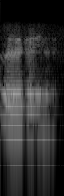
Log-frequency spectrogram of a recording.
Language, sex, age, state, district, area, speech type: Bodo, female, 45-60, Assam, Kokrajhar, rural, conversation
